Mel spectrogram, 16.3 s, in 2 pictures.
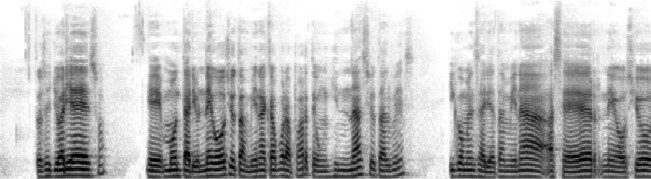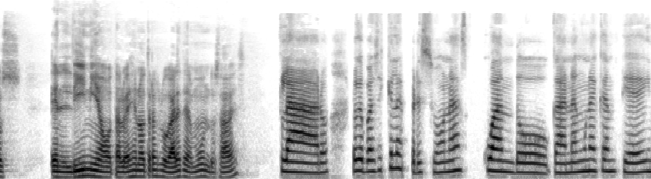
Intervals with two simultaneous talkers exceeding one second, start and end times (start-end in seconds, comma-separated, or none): none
